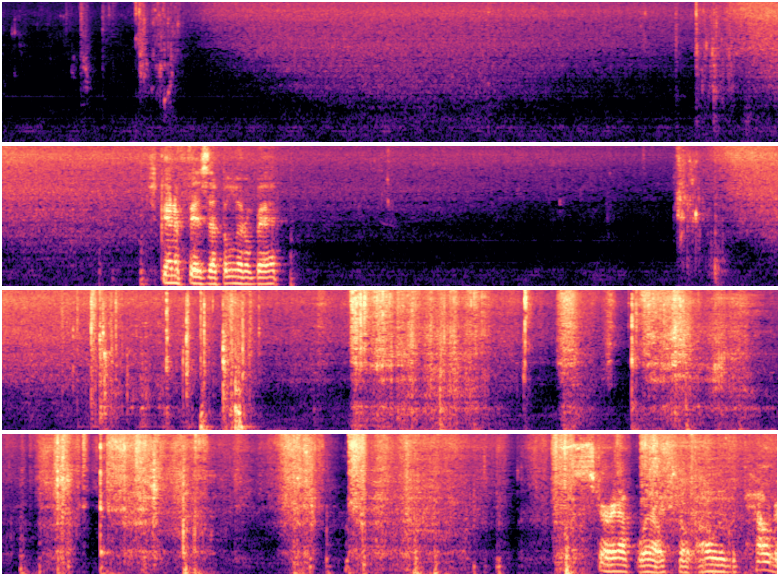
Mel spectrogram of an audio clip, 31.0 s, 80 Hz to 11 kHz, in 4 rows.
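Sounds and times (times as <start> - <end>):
fizzing hiss: 2.0 - 13.5, 14.4 - 21.8, 24.6 - 31.0
wooden spoon scraping a bowl: 19.0 - 31.0.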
